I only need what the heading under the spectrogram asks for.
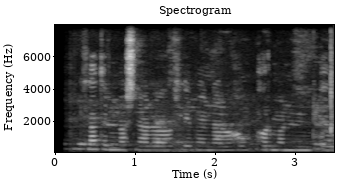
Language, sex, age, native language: Icelandic, female, 13, Icelandic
